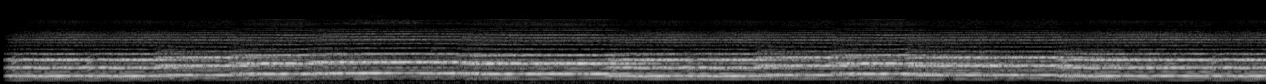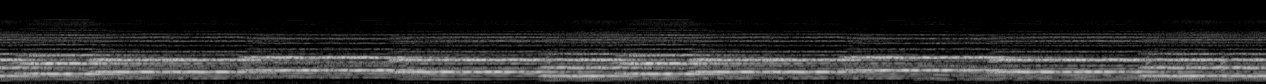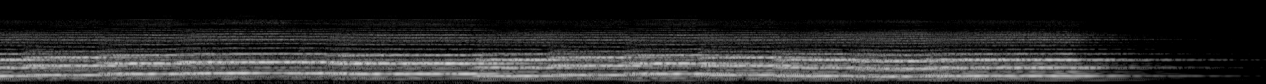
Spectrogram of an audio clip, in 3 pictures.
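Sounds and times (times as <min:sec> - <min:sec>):
female choir soprano section singing: 0:00.0 - 0:37.3.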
